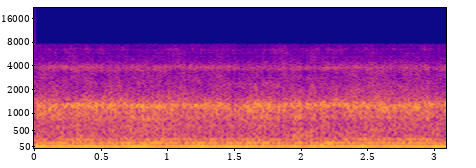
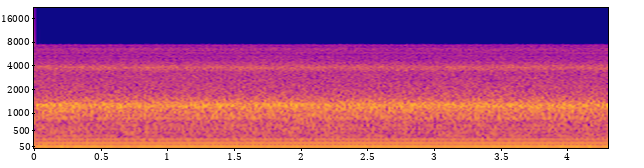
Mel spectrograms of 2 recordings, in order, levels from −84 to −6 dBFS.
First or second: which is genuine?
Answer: second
